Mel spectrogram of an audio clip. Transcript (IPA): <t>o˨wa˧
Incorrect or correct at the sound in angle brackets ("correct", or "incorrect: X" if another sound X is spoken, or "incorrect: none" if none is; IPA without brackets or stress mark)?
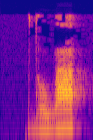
incorrect: d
